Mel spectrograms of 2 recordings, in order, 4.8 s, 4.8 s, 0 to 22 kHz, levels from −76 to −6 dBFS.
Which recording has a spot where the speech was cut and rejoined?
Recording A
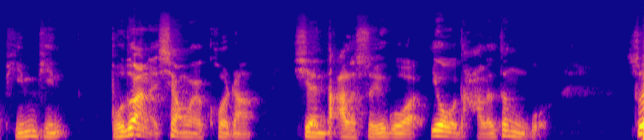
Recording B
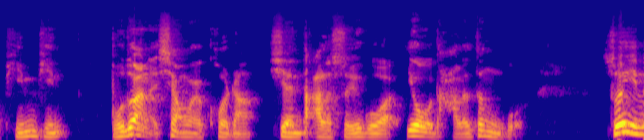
B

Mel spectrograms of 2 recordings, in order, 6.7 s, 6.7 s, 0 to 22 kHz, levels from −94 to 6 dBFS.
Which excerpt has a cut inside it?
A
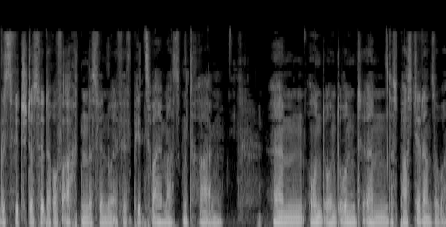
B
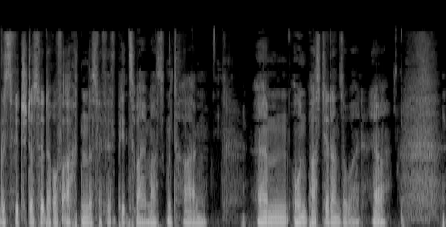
B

